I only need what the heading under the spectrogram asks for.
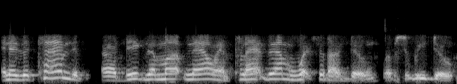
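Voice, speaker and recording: A woman calls in to a radio show over the phone, and her voice comes through narrow and tinny. It sounds husky and gravelly. She asks her question politely and answers in short, agreeable replies. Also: on the high side, moderate pace. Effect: phone call on a radio show. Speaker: caller. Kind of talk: phoning in a gardening question.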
